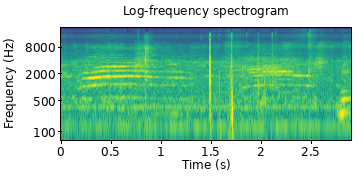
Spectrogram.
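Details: Persian cat giving birth, calling indoors: a drawn-out, tonal meow that rises and then falls over about a second, a fainter second meow after it, two sharp clicks in between, and quiet voices in the background.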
